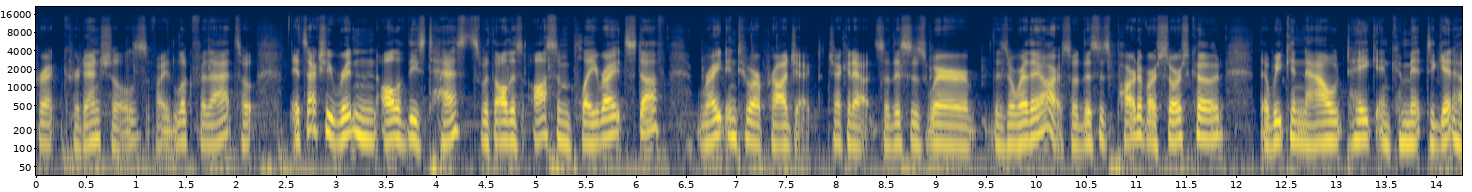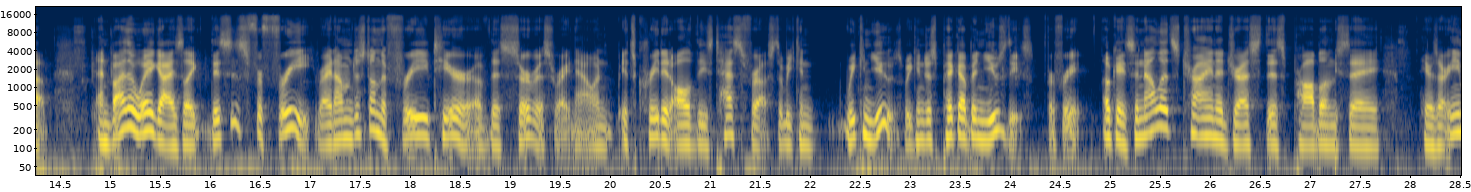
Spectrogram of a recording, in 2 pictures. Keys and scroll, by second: 0.1-1.1 typing, 1.7 Up, 4.7 Down, 5.1 Return, 6.4-8.1 typing, 8.6 ctrl+w, 8.9 ctrl+w, 9.1-11.3 typing, 11.9 ctrl+d, 12.3 ctrl+d, 12.7 ctrl+d, 15.7 ctrl+u, 16.1 ctrl+u, 18.7 ctrl+u, 23.7 typing.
